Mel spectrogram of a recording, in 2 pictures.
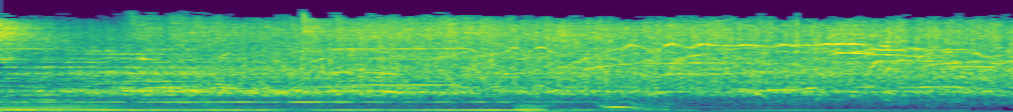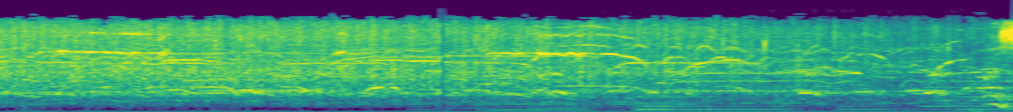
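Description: A rock band's last chord held and ringing for about four seconds, then stopping, under a large crowd cheering, clapping and whistling. Low held notes from the band come back near the end.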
